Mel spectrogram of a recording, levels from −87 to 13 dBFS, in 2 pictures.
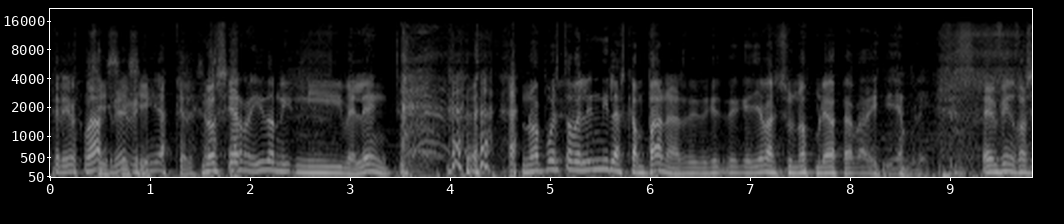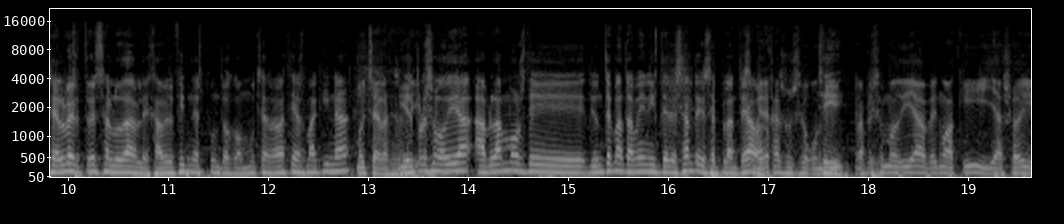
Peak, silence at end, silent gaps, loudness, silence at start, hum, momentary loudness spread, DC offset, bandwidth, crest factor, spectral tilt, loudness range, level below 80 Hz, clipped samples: -18 dBFS; 0 s; none; -35 LUFS; 0 s; none; 6 LU; under 0.1%; 15.5 kHz; 16 dB; -6.5 dB/octave; 2 LU; -50 dBFS; under 0.1%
